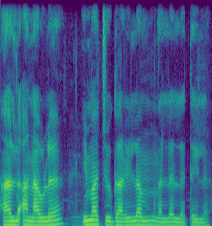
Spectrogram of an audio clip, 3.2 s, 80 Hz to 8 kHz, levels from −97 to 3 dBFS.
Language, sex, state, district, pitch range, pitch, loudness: Wancho, male, Arunachal Pradesh, Longding, 125-140 Hz, 135 Hz, -19 LUFS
